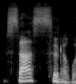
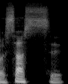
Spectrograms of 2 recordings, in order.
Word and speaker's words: SaaS: 첫 번째, 발음은 SaaS라고 해요. SaaS. SaaS.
